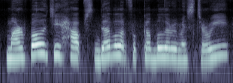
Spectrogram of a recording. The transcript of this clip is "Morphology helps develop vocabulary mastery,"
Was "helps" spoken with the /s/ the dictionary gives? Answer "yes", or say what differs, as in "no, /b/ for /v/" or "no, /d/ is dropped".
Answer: yes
